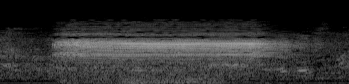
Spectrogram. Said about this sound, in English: Buzzer sounds, and we are just about set for the second half of basketball.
